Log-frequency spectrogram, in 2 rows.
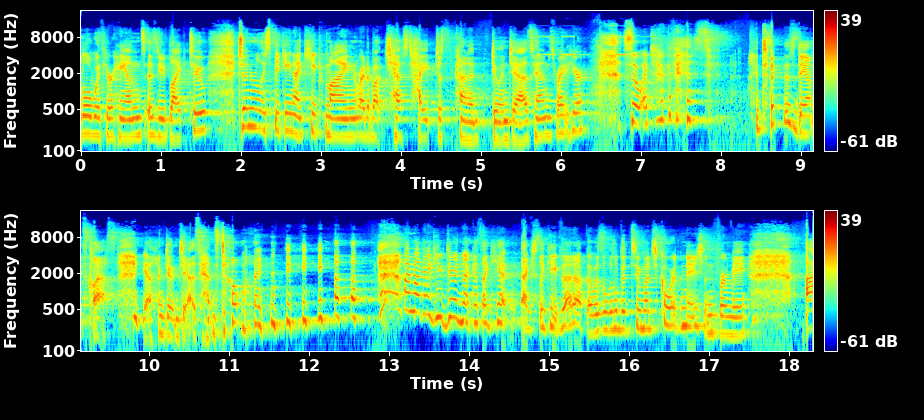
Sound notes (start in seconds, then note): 5.6 timer beeps; 11.2 laughs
